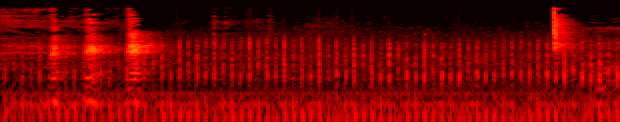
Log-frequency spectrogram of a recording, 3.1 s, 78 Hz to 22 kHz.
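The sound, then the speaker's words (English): A helicopter's steady, rhythmic rotor chop drones continuously for a few seconds at moderate volume, with a few brief higher-pitched bursts near the start. “Now a helicopter? Yeah, it's landing on the 45th floor.”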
